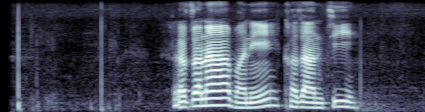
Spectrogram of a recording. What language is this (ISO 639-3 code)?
nep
